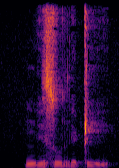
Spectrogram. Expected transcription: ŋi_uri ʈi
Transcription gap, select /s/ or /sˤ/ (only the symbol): s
